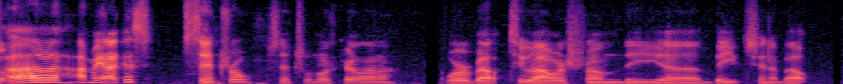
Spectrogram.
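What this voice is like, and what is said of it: Thick Southern twang. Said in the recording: “you have a pretty thick accent ... that twang”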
